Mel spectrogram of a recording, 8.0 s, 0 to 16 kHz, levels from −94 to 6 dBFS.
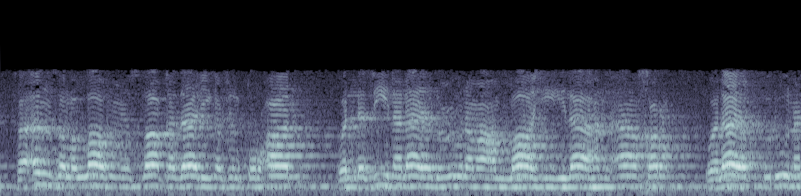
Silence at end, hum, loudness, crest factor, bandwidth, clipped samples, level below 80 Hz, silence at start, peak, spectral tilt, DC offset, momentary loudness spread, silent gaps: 0 s; none; -17 LUFS; 14 dB; 4.3 kHz; under 0.1%; -44 dBFS; 0 s; -2 dBFS; -12.5 dB/octave; under 0.1%; 7 LU; none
